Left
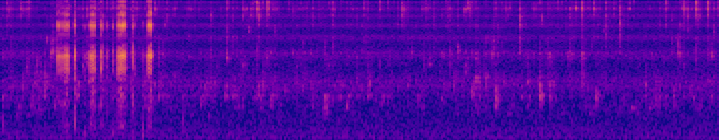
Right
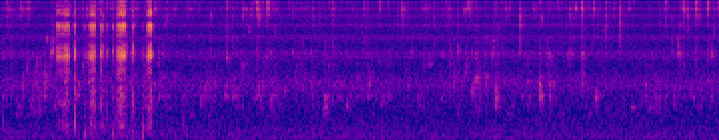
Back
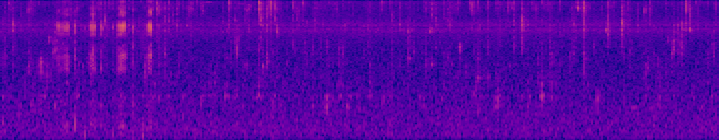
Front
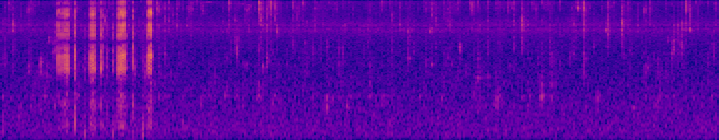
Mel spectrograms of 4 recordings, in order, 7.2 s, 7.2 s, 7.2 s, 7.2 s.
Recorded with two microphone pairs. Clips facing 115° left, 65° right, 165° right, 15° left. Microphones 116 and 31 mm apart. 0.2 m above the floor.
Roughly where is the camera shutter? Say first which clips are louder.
Left 2 dB, front 14 dB; ahead.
